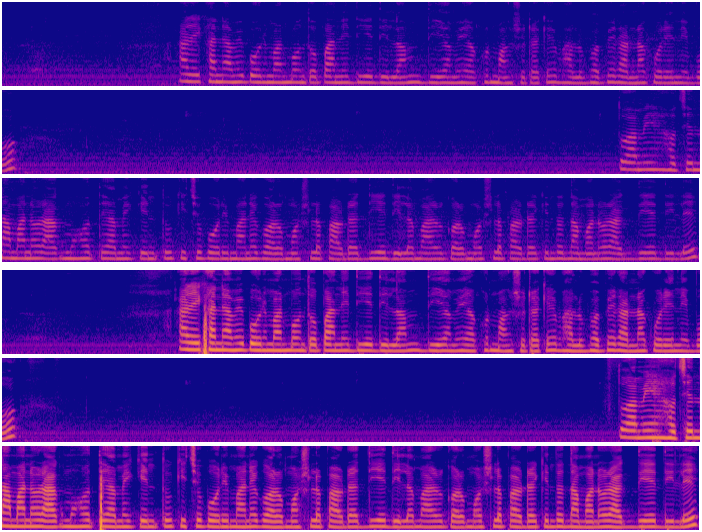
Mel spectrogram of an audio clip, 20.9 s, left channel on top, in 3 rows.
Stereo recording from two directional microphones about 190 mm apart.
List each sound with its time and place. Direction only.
1.7 s speech: 40° right (ahead or behind)
13.1 s a woman's voice: 40° right (ahead or behind)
